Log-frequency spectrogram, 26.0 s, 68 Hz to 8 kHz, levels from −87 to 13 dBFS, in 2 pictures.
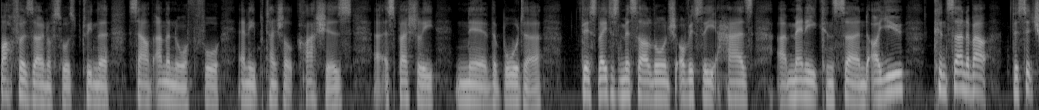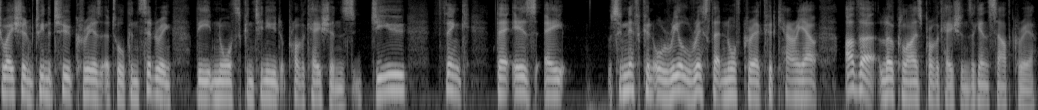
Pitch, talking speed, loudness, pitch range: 120 Hz, 155 wpm, -26 LUFS, 105-135 Hz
